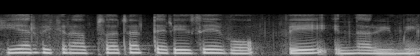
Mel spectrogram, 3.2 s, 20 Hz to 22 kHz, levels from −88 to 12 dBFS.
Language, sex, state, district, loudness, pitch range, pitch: English, female, Punjab, Kapurthala, -13 LUFS, 215-250 Hz, 235 Hz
